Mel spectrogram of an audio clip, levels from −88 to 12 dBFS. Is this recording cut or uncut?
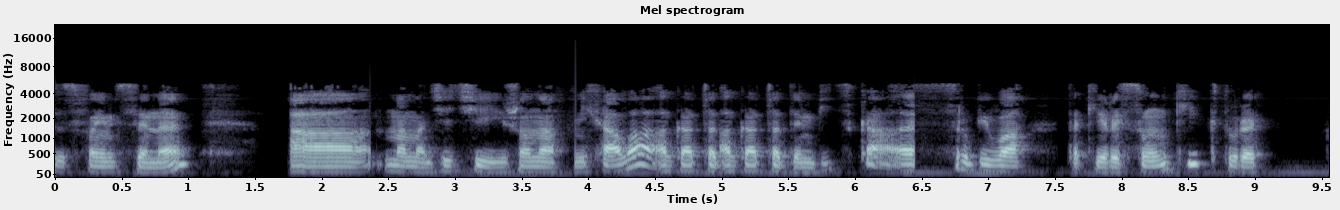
cut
